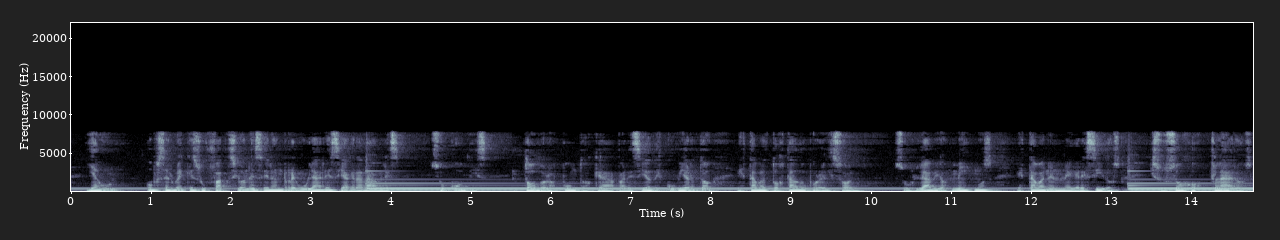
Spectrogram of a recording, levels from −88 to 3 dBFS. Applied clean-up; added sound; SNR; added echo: none; Mallet percussion; 8 dB; none.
